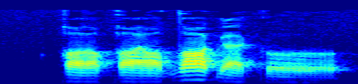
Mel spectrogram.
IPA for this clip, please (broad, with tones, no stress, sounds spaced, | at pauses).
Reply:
q ɤː˨ q æː˨ dˤ ɵː˦ ɠ æ˨ k ɤː˨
